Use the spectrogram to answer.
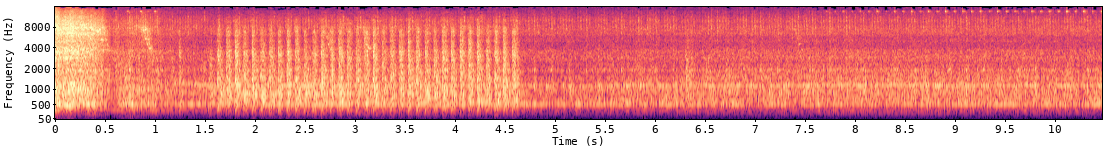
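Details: Porsche Boxster 986, clutch changed under 1000 miles ago: idling engine with a steady high squeal and rumble from the gearbox that swells and fades as the clutch engages; quick release rumbles, slow release and driving squeak, gone with pedal pressed.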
